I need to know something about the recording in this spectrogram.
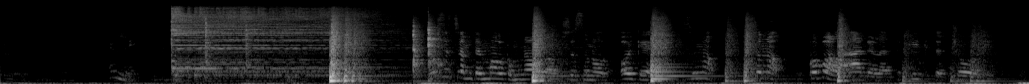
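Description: A drum kit struck hit by hit with no steady beat: a cymbal rings for about a second and a half, then a loud drum hit, then about six more drum and cymbal hits at uneven spacing.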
